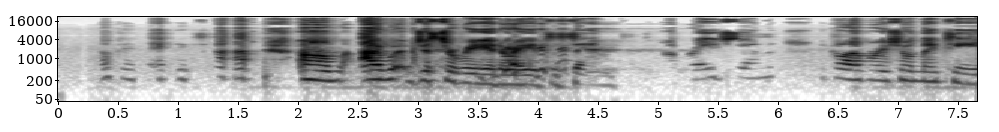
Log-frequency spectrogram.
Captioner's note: laughs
